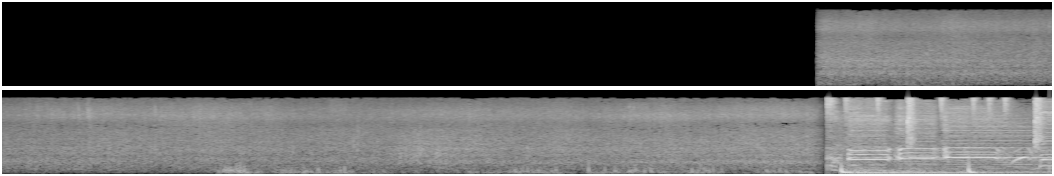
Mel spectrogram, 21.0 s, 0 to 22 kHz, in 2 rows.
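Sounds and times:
ocean waves washing: 8.2 - 21.0.

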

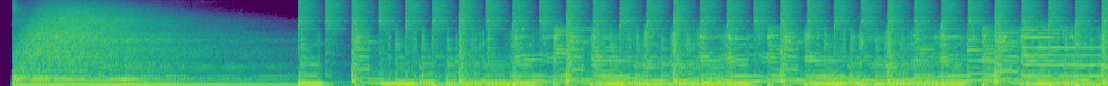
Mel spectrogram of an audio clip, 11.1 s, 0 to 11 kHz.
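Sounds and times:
struck musical hit with deep ring: 0.1 - 3.9.

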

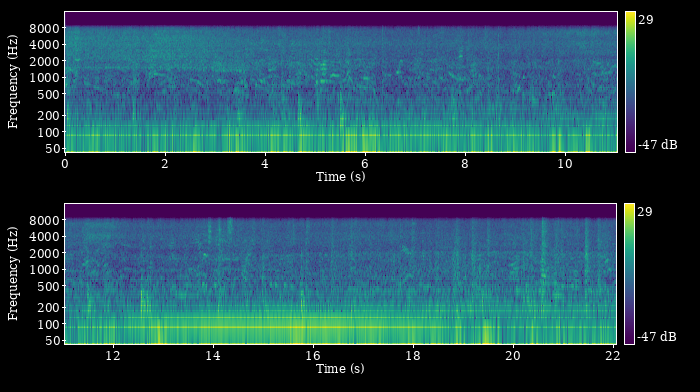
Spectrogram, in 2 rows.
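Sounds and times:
train rumbling: 0.0 - 22.0
voices talking: 0.0 - 22.0.

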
